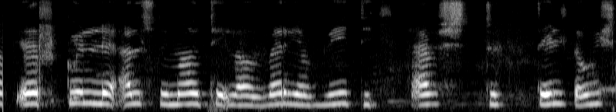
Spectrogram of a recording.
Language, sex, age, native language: Icelandic, female, 18-19, Icelandic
